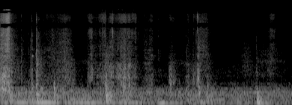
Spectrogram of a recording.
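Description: A box slides and scrapes across a hard table.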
